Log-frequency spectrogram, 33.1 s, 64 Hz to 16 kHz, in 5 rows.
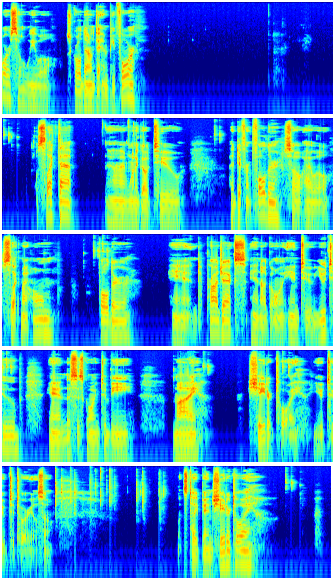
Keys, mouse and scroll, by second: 6.6 click, 10.9 click, 15.1 click, 19.8 click, 23.9 click, 25.4 click, 27.3-30.1 typing, 32.1 click.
